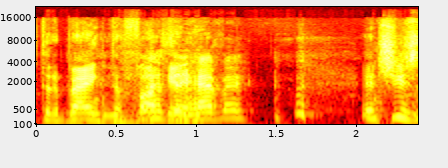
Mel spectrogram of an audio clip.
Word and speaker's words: jefe: Hefe. Hefe. Because it was supposed to be Spanish because the J is silent. Yeah. Actually, it's not silent. It's H.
